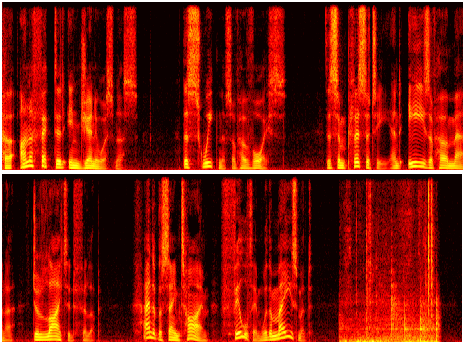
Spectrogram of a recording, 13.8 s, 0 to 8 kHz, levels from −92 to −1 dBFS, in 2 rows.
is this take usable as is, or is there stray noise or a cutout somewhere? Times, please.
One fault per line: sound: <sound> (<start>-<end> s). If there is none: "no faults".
sound: tap (12.0-13.5 s)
